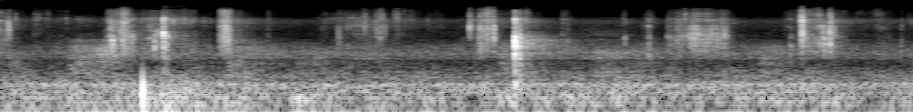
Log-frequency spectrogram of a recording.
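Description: Metal fork pressing and scraping over raw fish fillets on a paper plate, spreading ground pepper: soft scattered scrapes and light taps, with sharper clicks about a second in and near four seconds in, over a low steady hum.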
